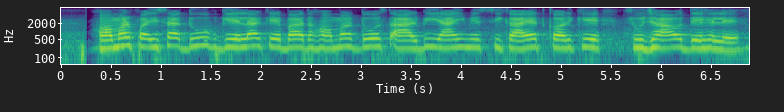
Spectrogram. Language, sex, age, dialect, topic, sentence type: Bhojpuri, female, 18-24, Northern, banking, statement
